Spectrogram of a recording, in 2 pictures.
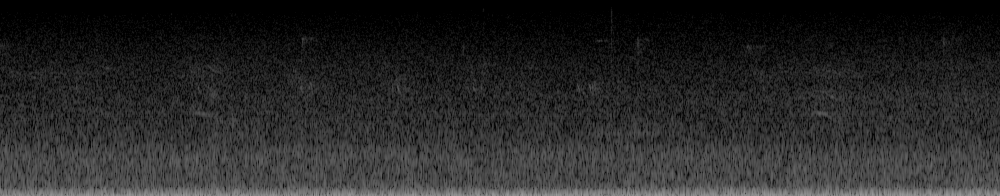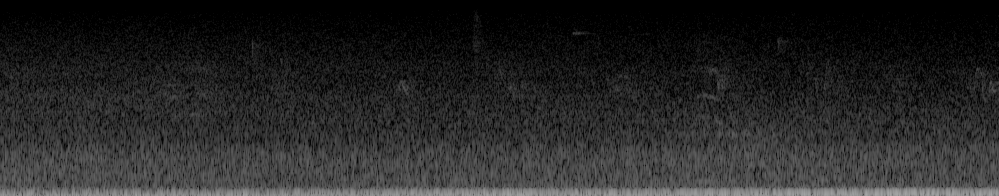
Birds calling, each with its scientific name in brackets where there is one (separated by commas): Red-eyed Vireo (Vireo olivaceus), Gray Catbird (Dumetella carolinensis)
